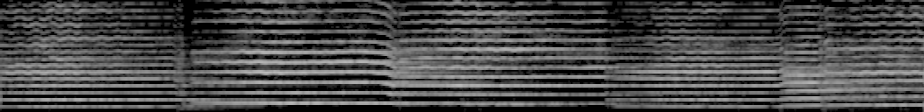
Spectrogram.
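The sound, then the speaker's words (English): A soaring, high solo violin melody from the end of a tune's string arrangement, heard on its own. It moves through a few long, sustained notes that glide smoothly from one pitch to the next at a steady, moderate loudness. “By the end of the tune, there's a soaring high violin melody, which sounds like this on its own.”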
